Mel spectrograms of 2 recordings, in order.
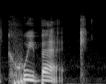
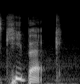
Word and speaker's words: Quebec: One was, we were taught to say Quebec. But then I got talking to a lady who was from there and she said it's Quebec. So there's a lot of different pronunciations.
